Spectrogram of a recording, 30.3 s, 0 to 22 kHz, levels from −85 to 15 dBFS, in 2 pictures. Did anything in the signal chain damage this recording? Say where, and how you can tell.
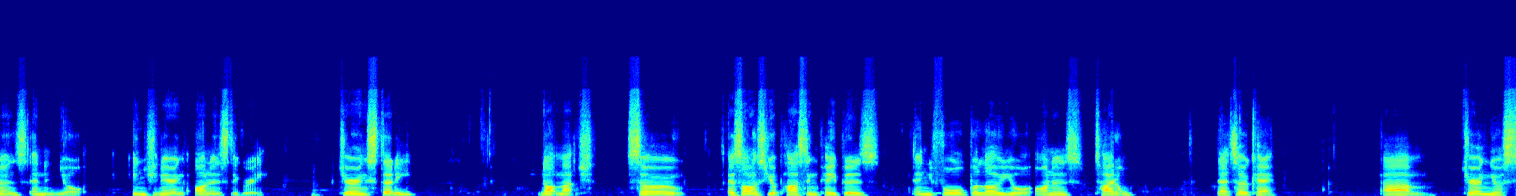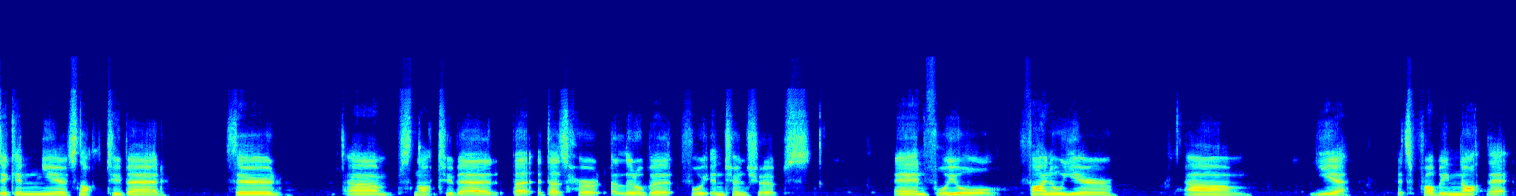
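Yes. The damage happened on the network. At 10.34 to 10.36 s a short concealed packet loss left about 10 ms of audio that never reached the decoder in time. The receiver covered the hole by extending the sound that came just before it and then cross-fading back into the real signal. You hear a tiny smear or wobble at that moment, and whatever fell inside the gap is gone.

From 10.90 to 12.33 s the network failed again and again, producing repeated packet loss with a robotic sound. There are sixteen separate gaps, none longer than 20 ms. Together they add up to 170 ms of missing audio, so about 12% of that stretch is concealment. Each patch extends the previous sound, and the next gap arrives before the decoder has recovered. The result is choppy audio with pieces missing.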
